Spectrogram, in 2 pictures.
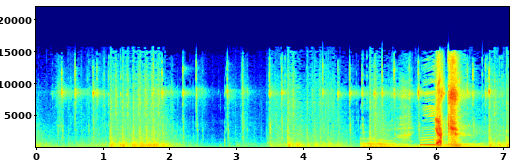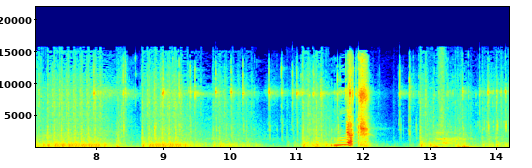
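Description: Rifle shots crack in a video game.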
